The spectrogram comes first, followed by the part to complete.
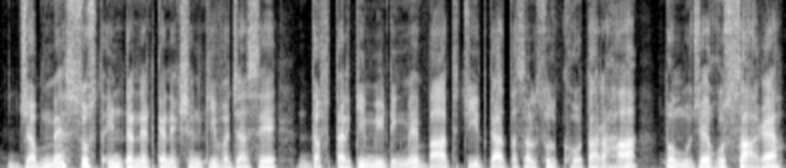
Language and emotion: Urdu, angry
